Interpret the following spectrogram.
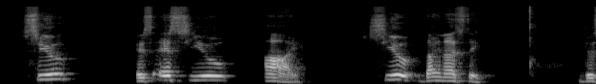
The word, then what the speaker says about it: Sui: My understanding is the dynasty succeeding the Tang was not the, is it, do I pronounce it correctly? Sui is S-U-I, Sui dynasty.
